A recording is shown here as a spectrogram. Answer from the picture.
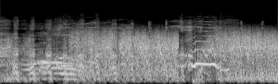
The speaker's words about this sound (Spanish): El criminal acciona su arma automática.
